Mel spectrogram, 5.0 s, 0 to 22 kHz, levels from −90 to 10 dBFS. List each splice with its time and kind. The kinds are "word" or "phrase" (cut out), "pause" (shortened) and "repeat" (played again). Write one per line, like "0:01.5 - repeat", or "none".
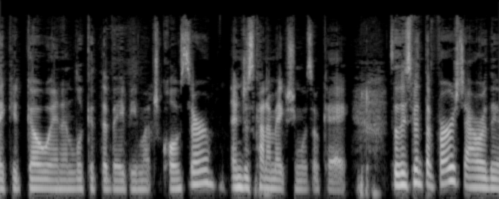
0:02.9 - word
